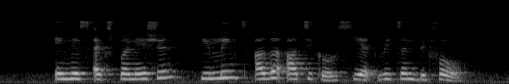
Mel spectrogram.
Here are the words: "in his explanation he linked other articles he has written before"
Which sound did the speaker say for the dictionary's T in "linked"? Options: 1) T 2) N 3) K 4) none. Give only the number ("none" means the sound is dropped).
1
